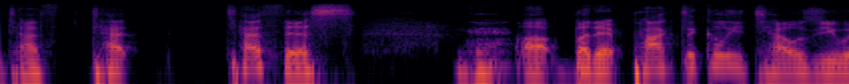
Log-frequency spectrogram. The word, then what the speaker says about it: Tethys: I can't, how do you pronounce it? Tethys. Tethys, I think, yeah.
